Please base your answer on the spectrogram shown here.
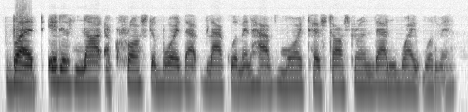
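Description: A woman with a deep voice, earnestly correcting others in a casual podcast chat. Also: little pitch movement, normal speed, no room sound, narrow, tinny audio.

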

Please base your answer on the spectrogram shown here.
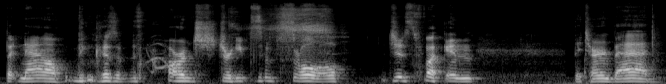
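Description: A man's voice: on the high side, little pitch movement, slow pace, fairly bright tone. A young man co-hosting a podcast, riffing comically in an irreverent, sweary, casual way. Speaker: podcast co-host.

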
